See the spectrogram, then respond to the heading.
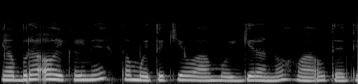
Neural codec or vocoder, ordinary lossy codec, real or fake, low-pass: none; MP3, 96 kbps; real; 7.2 kHz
